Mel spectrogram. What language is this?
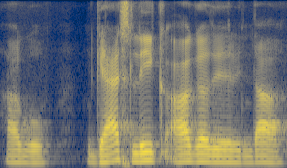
Kannada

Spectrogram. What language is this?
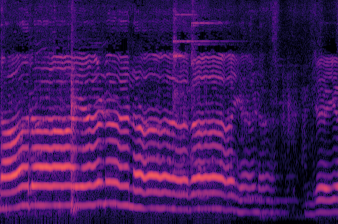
Hindi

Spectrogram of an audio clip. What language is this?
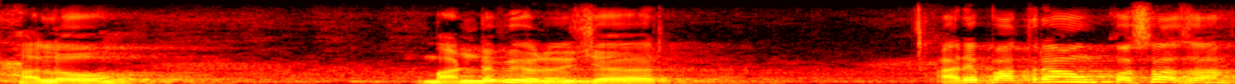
Konkani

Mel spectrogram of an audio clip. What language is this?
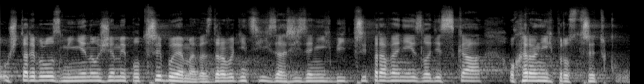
Czech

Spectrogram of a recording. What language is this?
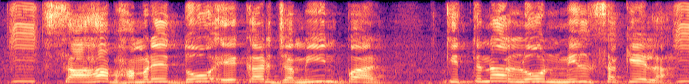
Bhojpuri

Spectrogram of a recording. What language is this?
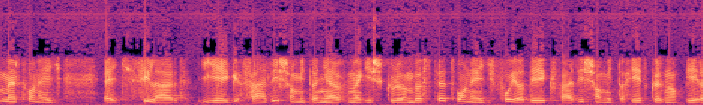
Hungarian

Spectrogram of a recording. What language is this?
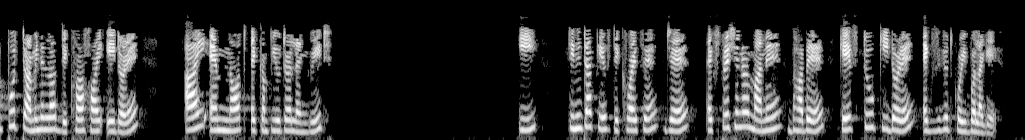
Assamese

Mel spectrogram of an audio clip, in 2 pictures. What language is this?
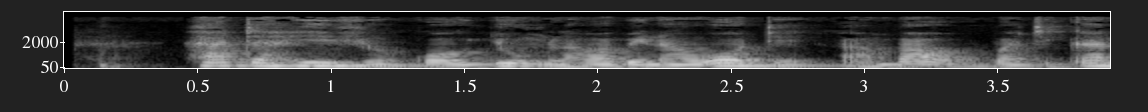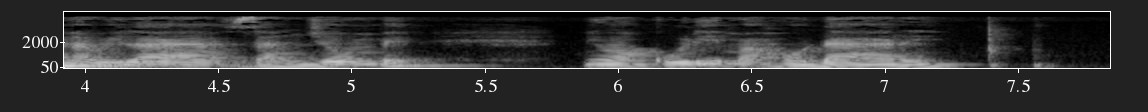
Swahili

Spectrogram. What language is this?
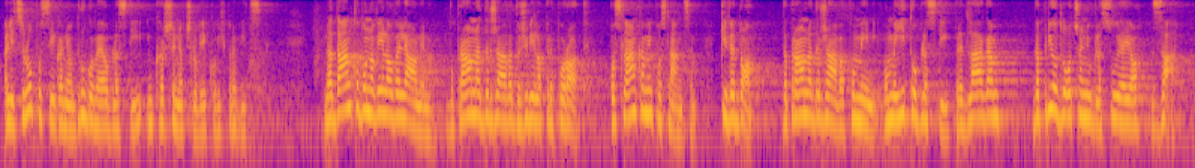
Slovenian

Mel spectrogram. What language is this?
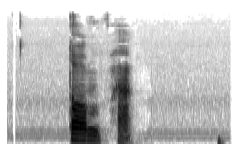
Thai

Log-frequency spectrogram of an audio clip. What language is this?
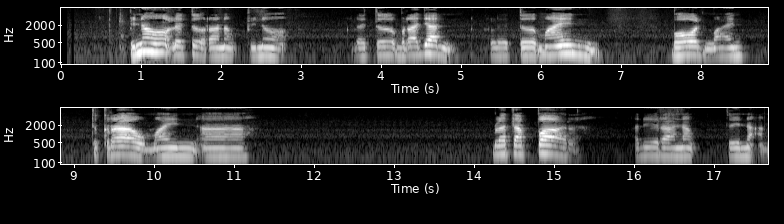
Western Penan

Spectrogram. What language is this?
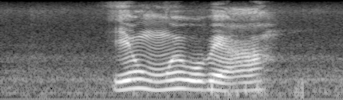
Northern Sotho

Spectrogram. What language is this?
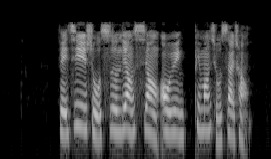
Chinese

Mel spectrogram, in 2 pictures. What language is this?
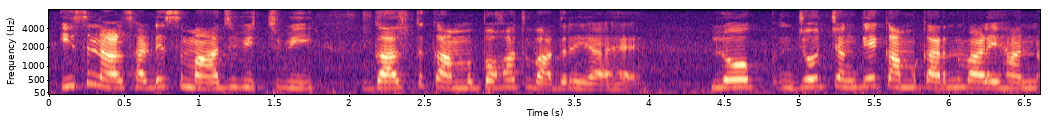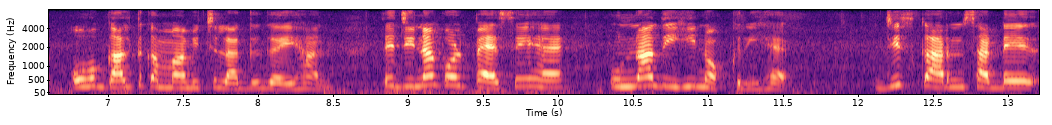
Punjabi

